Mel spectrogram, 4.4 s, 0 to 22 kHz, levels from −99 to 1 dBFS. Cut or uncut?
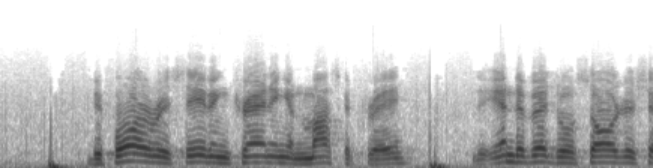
uncut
